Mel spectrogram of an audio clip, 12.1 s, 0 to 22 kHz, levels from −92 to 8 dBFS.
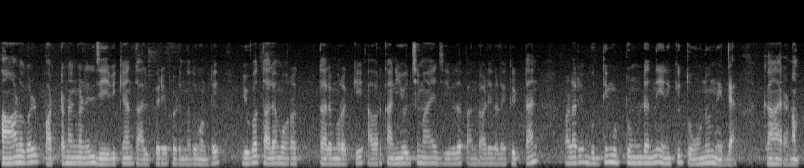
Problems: none marked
